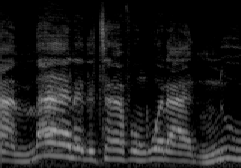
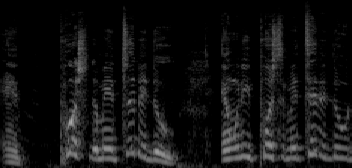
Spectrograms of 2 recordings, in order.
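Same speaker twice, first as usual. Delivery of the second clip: usual speaking voice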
